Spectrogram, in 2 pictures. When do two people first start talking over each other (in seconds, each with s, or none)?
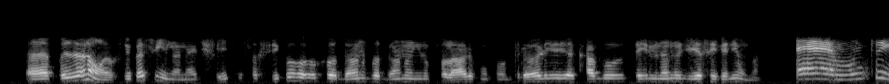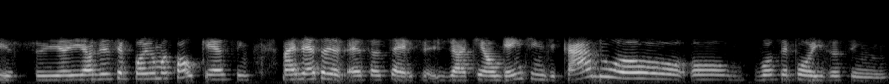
none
